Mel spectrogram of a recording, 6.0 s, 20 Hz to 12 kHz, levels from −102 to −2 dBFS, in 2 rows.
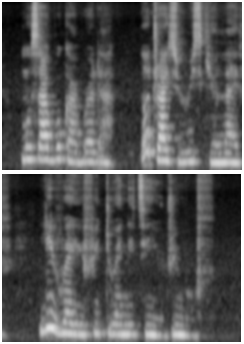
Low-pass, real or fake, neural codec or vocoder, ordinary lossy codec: none; real; none; none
